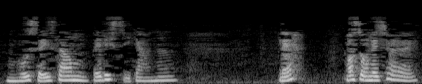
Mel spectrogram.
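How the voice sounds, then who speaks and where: An actress playing a calm hospital doctor, explaining things in a measured, reassuring way in a radio drama. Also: female voice, lowish voice, a little hiss or hum, close to an everyday voice. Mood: consoling. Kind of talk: Cantonese radio drama acting. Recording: dull radio drama recording, music behind.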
